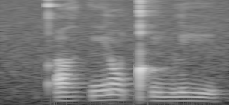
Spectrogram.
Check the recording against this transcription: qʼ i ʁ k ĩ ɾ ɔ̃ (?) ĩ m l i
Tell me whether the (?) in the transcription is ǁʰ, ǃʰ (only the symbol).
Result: ǃʰ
